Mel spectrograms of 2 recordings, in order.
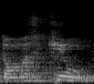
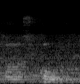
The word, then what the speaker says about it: Thomas Kuhn: Do Thomas Kuhn, como se fala em inglês, mas a gente fala Thomas Kuhn.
